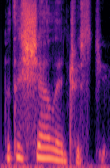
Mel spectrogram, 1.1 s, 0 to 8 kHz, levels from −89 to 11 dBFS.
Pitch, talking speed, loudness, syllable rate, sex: 165 Hz, 270 wpm, -14 LUFS, 6.9 syllables/s, male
